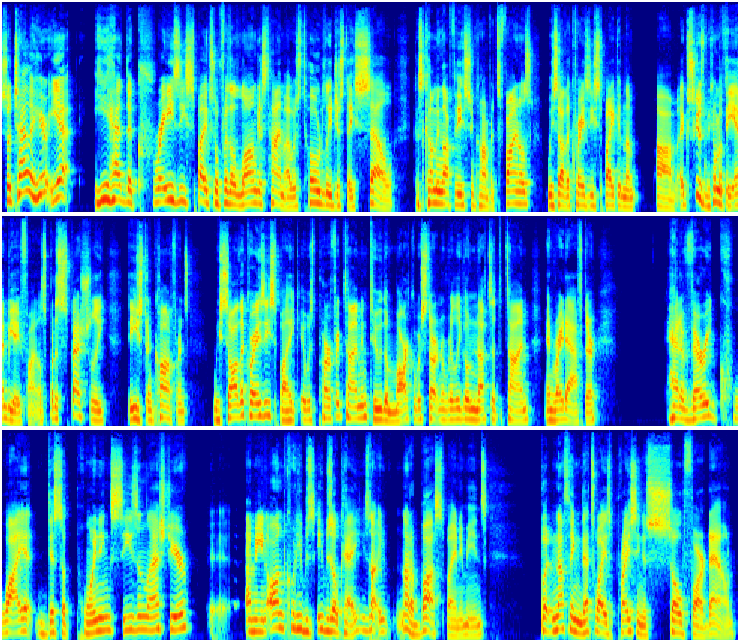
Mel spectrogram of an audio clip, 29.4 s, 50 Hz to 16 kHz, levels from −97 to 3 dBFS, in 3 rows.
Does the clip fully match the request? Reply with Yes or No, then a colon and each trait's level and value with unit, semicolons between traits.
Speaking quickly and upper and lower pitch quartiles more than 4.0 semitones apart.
Yes: fast, 215 wpm; average, 4.7 semitones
